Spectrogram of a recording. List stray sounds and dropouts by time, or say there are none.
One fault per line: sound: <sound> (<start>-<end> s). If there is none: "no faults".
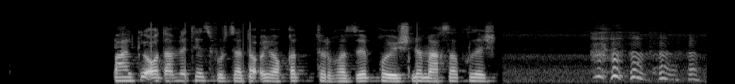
sound: laugh (5.9-7.0 s)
